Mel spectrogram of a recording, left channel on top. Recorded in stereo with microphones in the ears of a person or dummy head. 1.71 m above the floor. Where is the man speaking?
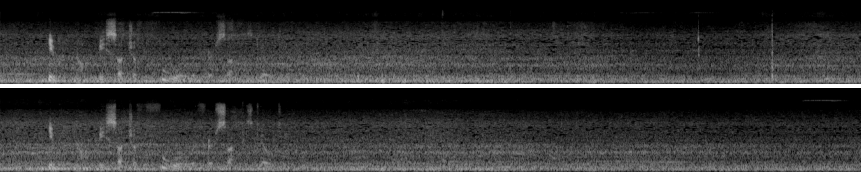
15° left (ahead or behind), 0.6 m; by 3.0 s 50° right (ahead or behind), 1.8 m.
